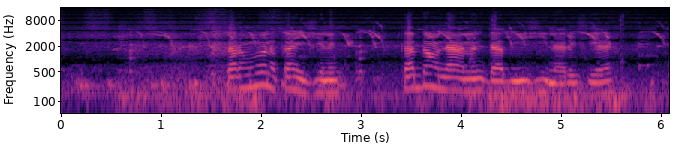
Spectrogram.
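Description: A hen clucking, heard from about a second and a half in, with people's voices around it.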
